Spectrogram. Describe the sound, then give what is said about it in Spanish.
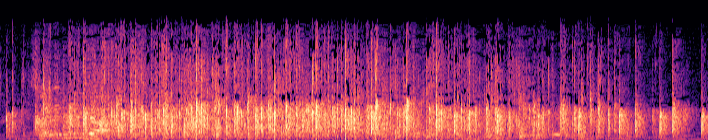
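A church audience breaks into sustained applause for the Holy Spirit, a dense wash of many hands clapping steadily for several seconds, with a few voices audible underneath before it tapers near the end. “Entonces demos un aplauso al Espíritu Santo.”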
